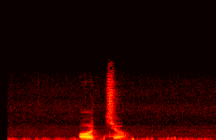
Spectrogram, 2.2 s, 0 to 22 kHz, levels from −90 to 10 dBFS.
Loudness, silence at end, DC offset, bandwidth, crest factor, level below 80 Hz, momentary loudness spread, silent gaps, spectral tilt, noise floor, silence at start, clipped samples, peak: -28 LUFS; 0.8 s; under 0.1%; 12.5 kHz; 22 dB; -80 dBFS; 23 LU; none; -4 dB/octave; -58 dBFS; 0.8 s; under 0.1%; -10 dBFS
